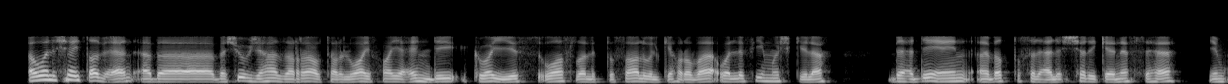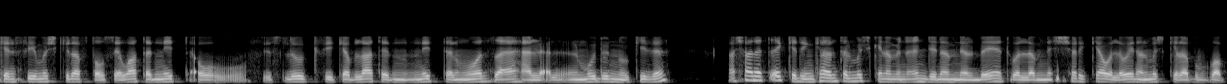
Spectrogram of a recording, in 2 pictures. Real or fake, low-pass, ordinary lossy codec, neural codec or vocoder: real; 3.6 kHz; none; none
